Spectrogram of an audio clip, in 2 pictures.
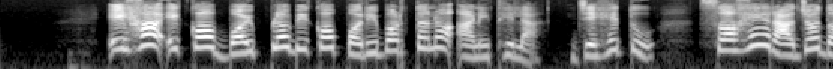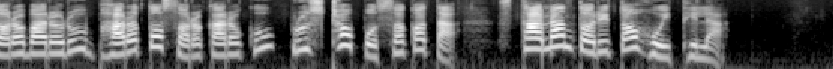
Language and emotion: Odia, neutral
